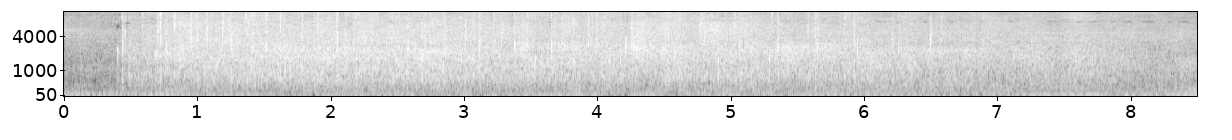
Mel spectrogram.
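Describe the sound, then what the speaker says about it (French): Audience applause after a conference talk on charity and priestly fraternity, dense and close, sustained clapping from a large group that stays loud and even throughout. "Nous remercions davantage Padre Stéphane par nos applaudissements, s'il vous plaît."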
